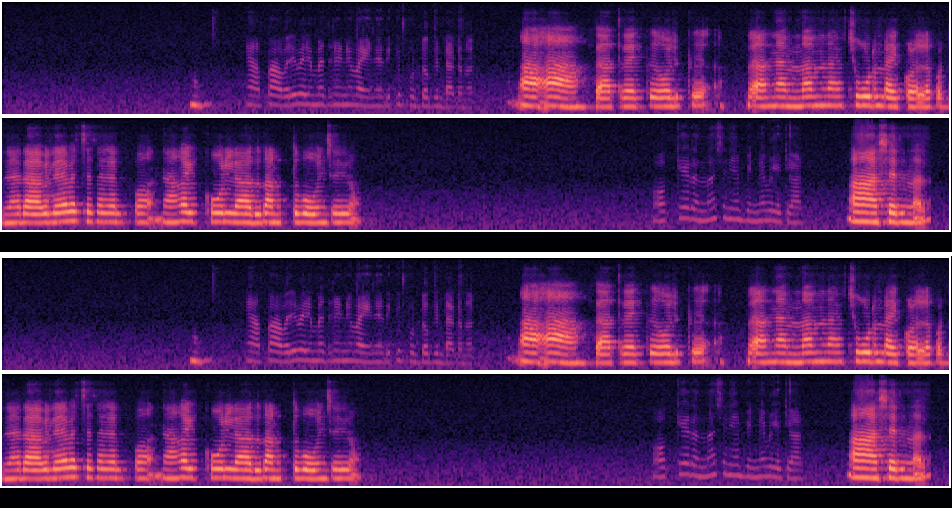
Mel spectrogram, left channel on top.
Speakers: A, on the left (about 20°); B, on the right (about 85°).
A: ഉം
B: ഇപ്പ അവര് വരുമ്പേത്തിനന്നെ വൈന്നേര്ത്ത്ക്ക് ഫുഡോക്കെ ഇണ്ടാ
A: ആ ആ രാത്രിയേക്ക് ഓല് ക്ക് <unintelligible> ചൂടുണ്ടായിക്കോളല്ലോ ഫുഡ്ന് ഞാന് രാവിലെ വെച്ചെച്ചാൽ ചെലപ്പോ ഞാൻ കഴി ക്കൂല്ലാ അത്‌ തണ്ത്തു പോവും ചെയ്യും
B: ഓക്കെ ടാ എന്നാ ശരി ഞാൻ പിന്നെ വിളി
A: ആ ശരിന്നാൽ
